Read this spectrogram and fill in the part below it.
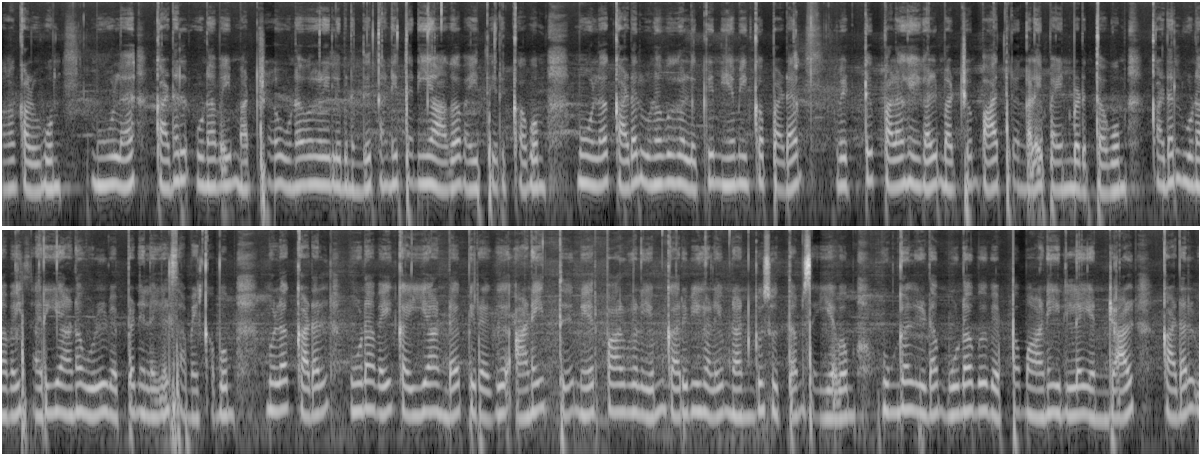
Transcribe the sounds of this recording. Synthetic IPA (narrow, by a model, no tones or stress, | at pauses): ɣɐkɐɭɯʋɯmːuːlɐkɐɽɐlʊɳɐʋɐɪmɐʈrɐʊɳɐʋɯɣɐɭɪlɯmɪɾɯnd̪ɯt̪ɐnɪt̪ːɐnɪjaːɣɐʋɐɪt̪ːɪɾɯkːɐʋɯmːuːlɐkɐɽɐlʊɳɐʋɯɣɐɭɯkːɯnɪjɐmɪkːɐpːɐɽɐ | ʋɛʈːɯpːɐlɐɣɐɪɣɐɭmɐʈrɯmpaːt̪ɪɾɐŋɡɐɭɐɪpːɐjɐnpɐɽɯt̪ːɐʋɯmkɐɽɐlʊɳɐʋɐɪsɐɾɪjaːnɐʊɭʋɛpːɐnɪlɐjɪlsɐmɐɪkːɐʋɯmːʊlɐkːɐɽɐlʊɳɐʋɐɪkɐjːaːɳɖɐpɪrɐɣɯʔɐnɐɪt̪ːɯmeːrpaːlɣɐɭɐjɯmkɐɾɯʋɪɣɐɭɐjɯmnɐnɡɯsʊt̪ːɐmsɛjːɐʋɯmʊŋɡɐɭɪɽɐmʊɳɐʋɯʋɛpːɐmaːnɯɪlːɐɪɛndraːlkɐɽɐl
